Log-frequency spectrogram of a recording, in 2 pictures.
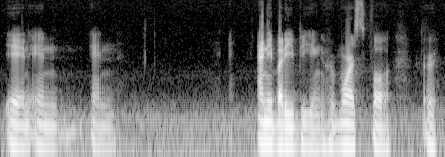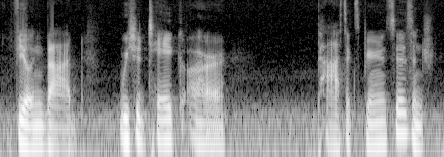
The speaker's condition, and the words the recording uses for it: Stuttering. I would say anytime I'm nervous, I tend to stutter a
